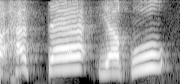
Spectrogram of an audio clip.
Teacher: قرأ ورش بضم اللام في لفظ يقول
